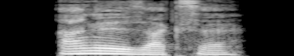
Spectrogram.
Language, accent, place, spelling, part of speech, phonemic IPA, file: German, Germany, Berlin, Angelsachse, noun, /ˈaŋl̩ˌzaksə/, De-Angelsachse.ogg
- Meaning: Anglo-Saxon (male or unspecified sex) (member of the Anglo-Saxon tribal group)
